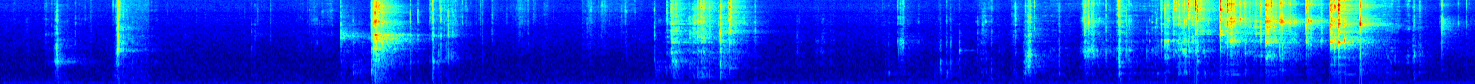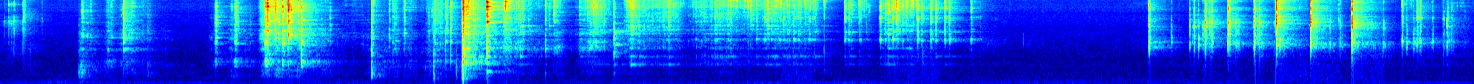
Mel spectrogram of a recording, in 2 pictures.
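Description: Hard plastic toys and small plastic charms clicking and rattling against each other and a glass dish, in scattered bursts, with longer stretches of rattling as charms are poured out.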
